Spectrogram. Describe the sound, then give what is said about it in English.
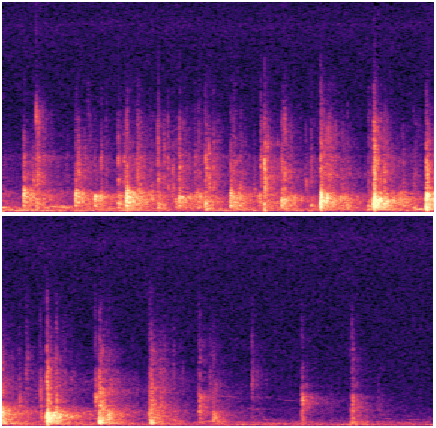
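A scattered round of hand clapping of praise to the Lord from several people, sharp claps in an uneven rhythm at moderate volume, peaking midway and then thinning out toward the end. “Someone just give the Lord a hand clap of praise right now.”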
